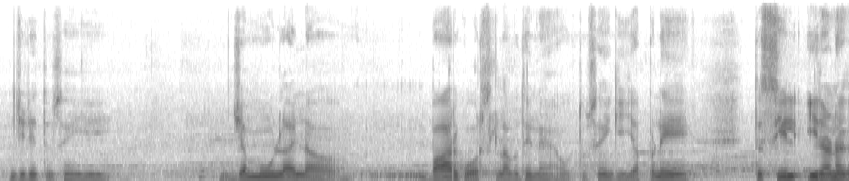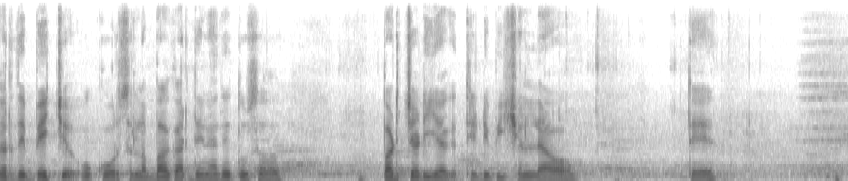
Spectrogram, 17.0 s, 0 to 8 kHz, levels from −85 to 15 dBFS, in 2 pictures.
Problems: constant background noise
